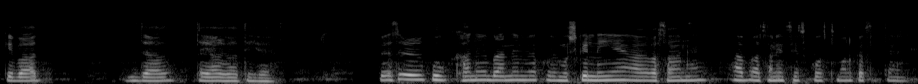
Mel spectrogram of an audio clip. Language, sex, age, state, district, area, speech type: Urdu, male, 30-45, Delhi, Central Delhi, urban, spontaneous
